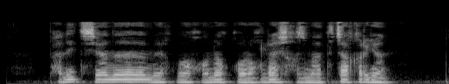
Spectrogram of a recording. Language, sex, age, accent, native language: Uzbek, male, 18-24, Samarqand, Uzbek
